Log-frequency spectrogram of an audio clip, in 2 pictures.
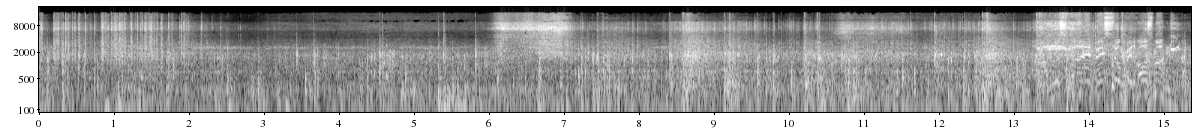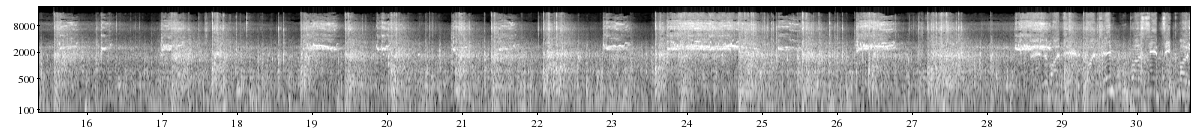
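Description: Dense, unbroken crackle and banging of many New Year's Eve fireworks and firecrackers going off at once, with rockets bursting; the barrage grows thicker about six seconds in.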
